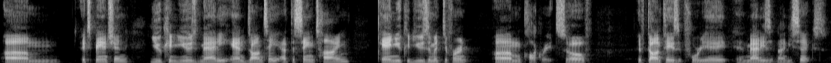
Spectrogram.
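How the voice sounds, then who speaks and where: A man's voice: a little high, a bit bright. A man presenting a product in a store demo, talking casually and explaining technical details to a crowd.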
